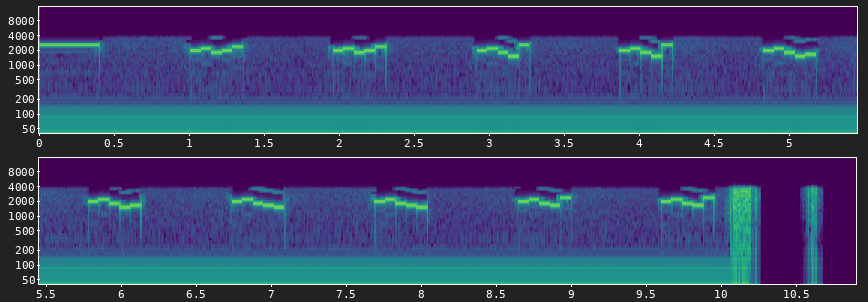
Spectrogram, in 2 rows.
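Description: Five-tone selective call (ZVEI), heard as quick runs of five tones, tones of about 70 ms. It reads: 89780 89780 89755 89755 89756 89756 89765 89765 89760 89760
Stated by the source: ZVEI five-tone selective call received by SDR.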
